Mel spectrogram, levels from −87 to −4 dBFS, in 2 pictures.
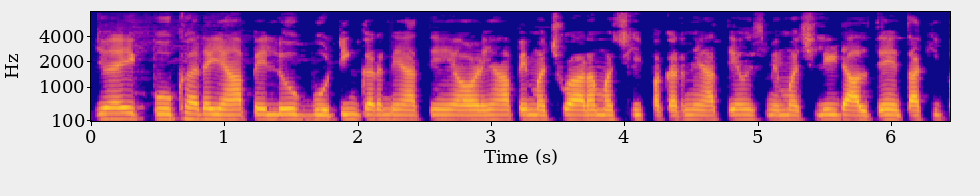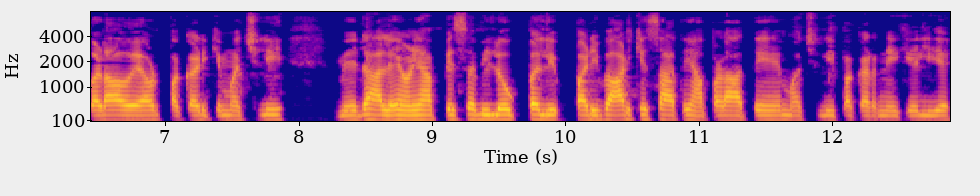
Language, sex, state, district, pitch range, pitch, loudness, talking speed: Hindi, male, Bihar, Muzaffarpur, 125-135 Hz, 130 Hz, -18 LUFS, 230 wpm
